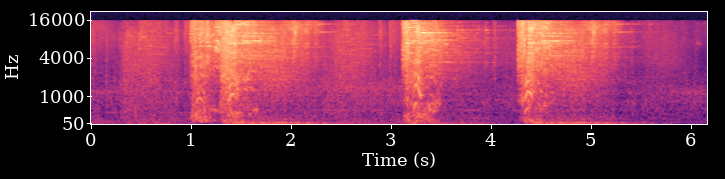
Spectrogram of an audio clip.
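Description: Game spells burst and crackle loudly in a fight.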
